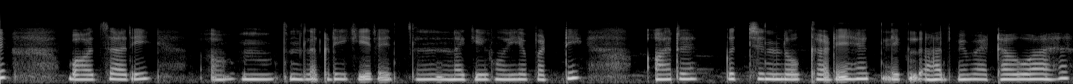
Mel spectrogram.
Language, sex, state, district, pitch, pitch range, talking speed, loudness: Hindi, female, Uttar Pradesh, Etah, 235 Hz, 230-250 Hz, 115 wpm, -21 LUFS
